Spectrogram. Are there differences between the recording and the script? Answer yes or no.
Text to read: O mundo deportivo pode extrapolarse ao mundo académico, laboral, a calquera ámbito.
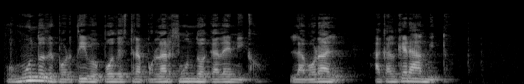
yes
